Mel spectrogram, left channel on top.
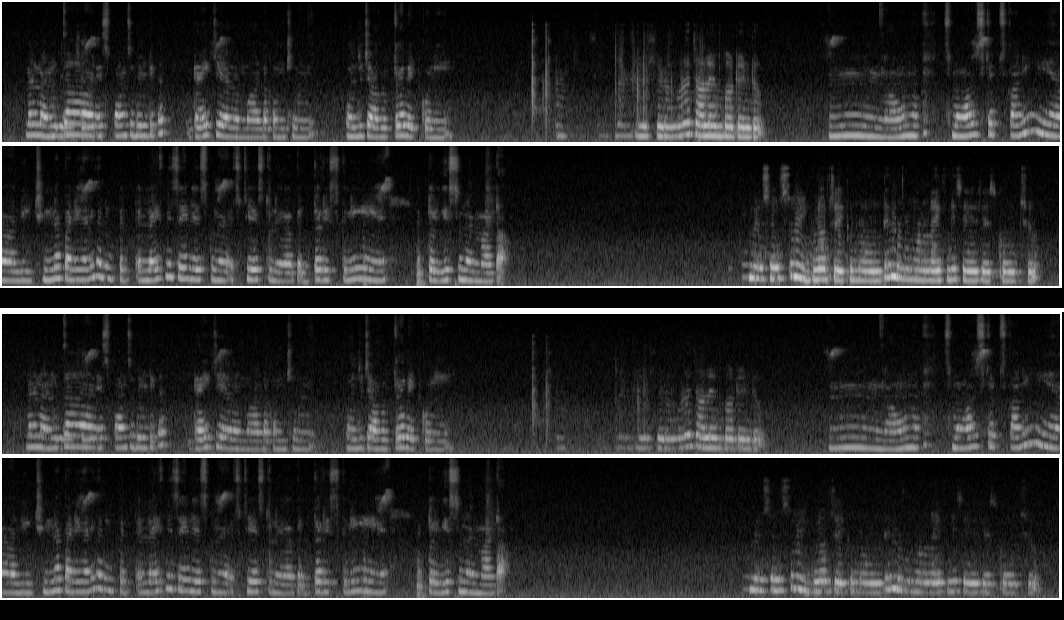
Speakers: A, on the left; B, on the left.
A: మనం అంతా
B: అది నిజమే
A: రెస్పాన్సిబులిటీగా డ్రైవ్ చేయాలన్నమాట ఉంచ వళ్లు జాగ్రత్తగా పెట్టుకొని
B: <inaudible> సీట్ బెల్ట్ యూస్ చేయడం కూడా చాలా ఇంపార్టెంట్
A: హుమ్ అవును స్మాల్ స్టెప్స్ కానీ అది చిన్న పని కానీ అనీ పె లైఫ్ ని సేవ్ చేసుకునే చేస్తున్నా ఆ పెద్ద రిస్క్ ని తొలగిస్తుంది అన్నమాట
B: తొమ్మిది సంవత్సరాలు ఇగ్నోర్ చెయ్ ఇలా ఉంటే మనం మన లైఫ్ ని సేవ్ చేసుకోవచ్చు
